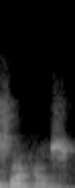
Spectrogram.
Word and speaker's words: Slackhouse: You know, you spell it exactly the same as my mother-in-law did, and yeah, she pronounced it Slackhouse, so my bad.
